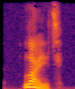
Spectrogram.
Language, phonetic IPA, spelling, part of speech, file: Russian, [ˈɫa(j)ɪtʲ], лаять, verb, Ru-лаять.ogg
- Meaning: 1. to bark (like a dog) 2. to scold, to rebuke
